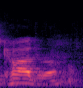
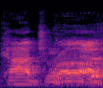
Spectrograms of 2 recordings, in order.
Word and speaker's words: Kadra: Right, so we're going to pronounce it correct. It is Kadra. Kadra.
